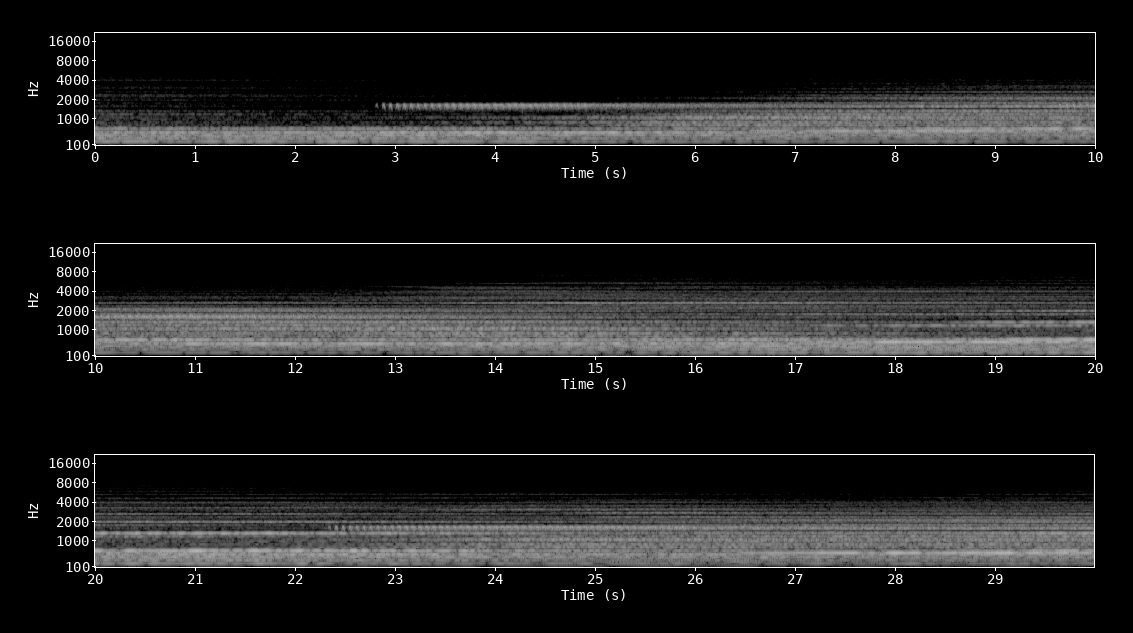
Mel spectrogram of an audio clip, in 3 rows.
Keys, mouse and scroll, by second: 1.7-17.2 drag, 18.5-19.0 scroll down 1, 19.0 z, 20.4-21.3 middle drag, 21.3 n, 22.0 n, 23.0-25.4 drag, 25.4-25.7 scroll down 2, 25.7-27.7 middle drag, 27.7-29.9 drag, 28.3 middle click.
